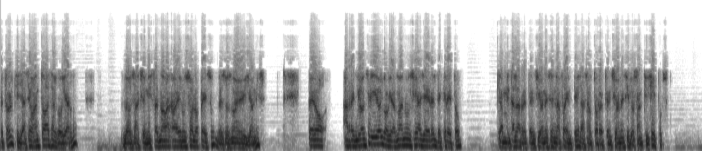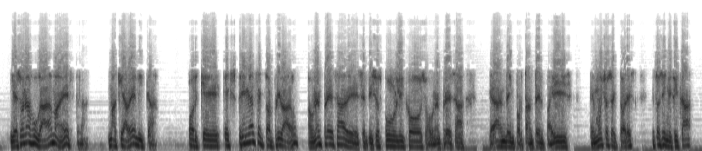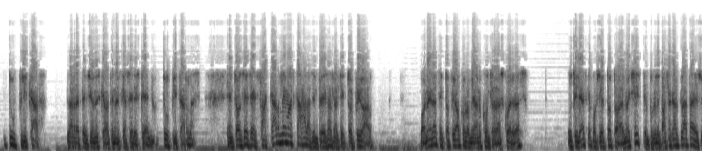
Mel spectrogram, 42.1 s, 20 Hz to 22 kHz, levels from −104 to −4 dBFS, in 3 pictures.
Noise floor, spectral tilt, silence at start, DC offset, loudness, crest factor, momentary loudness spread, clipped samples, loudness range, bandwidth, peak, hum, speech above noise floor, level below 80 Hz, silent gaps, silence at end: -57 dBFS; -7 dB/octave; 0 s; under 0.1%; -21 LUFS; 12 dB; 8 LU; under 0.1%; 2 LU; 10.5 kHz; -10 dBFS; none; 37 dB; -42 dBFS; none; 0 s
